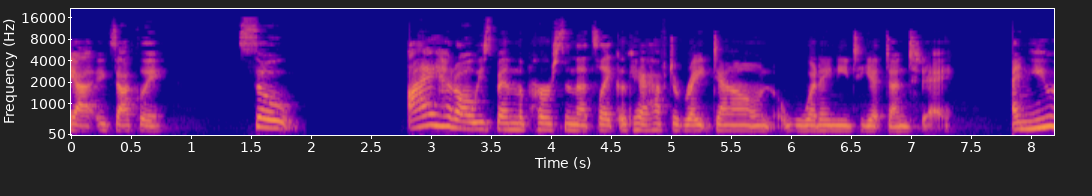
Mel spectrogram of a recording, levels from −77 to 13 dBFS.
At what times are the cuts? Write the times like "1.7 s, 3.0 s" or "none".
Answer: none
